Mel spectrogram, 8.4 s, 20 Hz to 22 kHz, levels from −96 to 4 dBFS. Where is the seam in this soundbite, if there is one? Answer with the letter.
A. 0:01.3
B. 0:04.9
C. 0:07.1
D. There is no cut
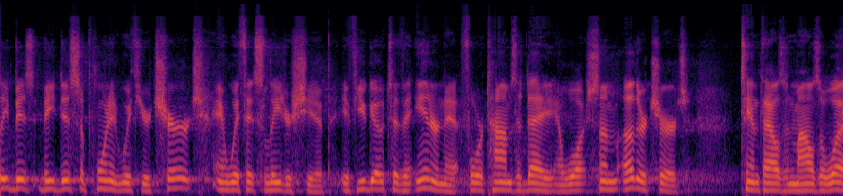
D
